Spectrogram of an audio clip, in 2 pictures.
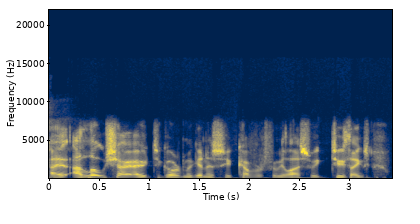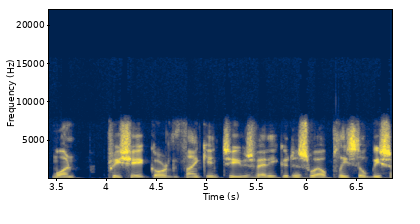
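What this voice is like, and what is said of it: Usual voice. Nothing is said of it.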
